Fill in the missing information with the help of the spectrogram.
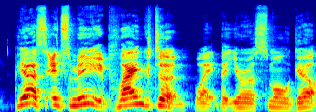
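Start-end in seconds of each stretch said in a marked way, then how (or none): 0.2-1.9 slow, drawn-out, grand and proud cartoon voice. Repeating the Plankton line joked about just before: grandiose Plankton voice. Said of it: "the grandiose Plankton".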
